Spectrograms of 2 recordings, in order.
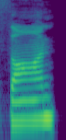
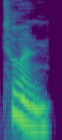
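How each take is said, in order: First: It starts with a th sound. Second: It starts with a plain t sound. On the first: This is how English speakers read it. The speaker calls it wrong. "we would say Thon" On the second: This is how locals say it. The speaker calls it right. "but they would say Tun, even though it's H O N"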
